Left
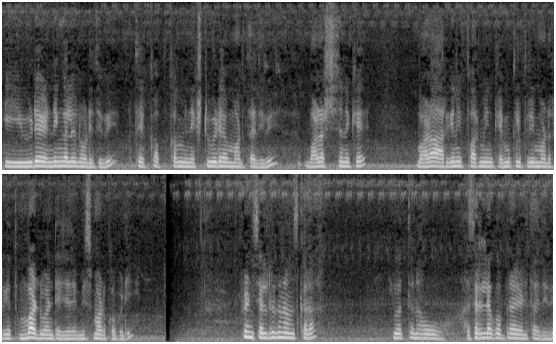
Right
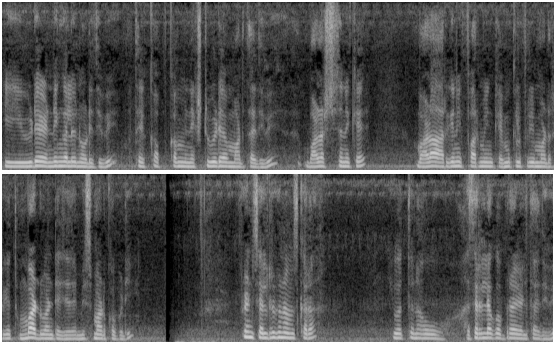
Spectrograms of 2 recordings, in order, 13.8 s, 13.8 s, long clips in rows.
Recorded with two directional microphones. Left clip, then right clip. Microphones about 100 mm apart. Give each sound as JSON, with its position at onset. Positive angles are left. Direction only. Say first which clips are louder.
{"t": 0.0, "sound": "speech", "louder": "left 5 dB", "side_deg": -15}
{"t": 2.4, "sound": "speech", "louder": "left 5 dB", "side_deg": -20}
{"t": 9.9, "sound": "speech", "louder": "left 4 dB", "side_deg": -5}
{"t": 11.8, "sound": "speech", "louder": "left 5 dB", "side_deg": -15}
